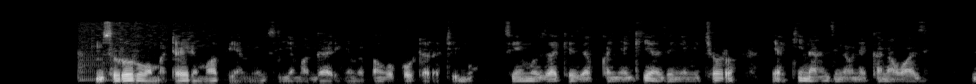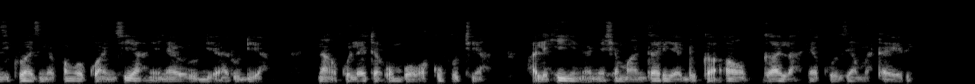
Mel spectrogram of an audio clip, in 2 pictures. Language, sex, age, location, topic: Swahili, male, 18-24, Nakuru, finance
